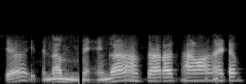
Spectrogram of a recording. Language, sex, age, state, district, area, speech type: Urdu, male, 30-45, Uttar Pradesh, Lucknow, urban, conversation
